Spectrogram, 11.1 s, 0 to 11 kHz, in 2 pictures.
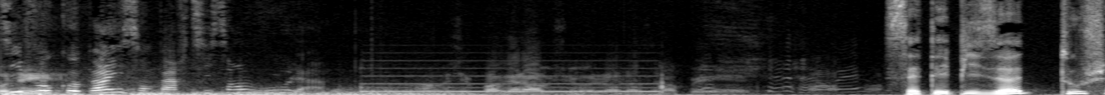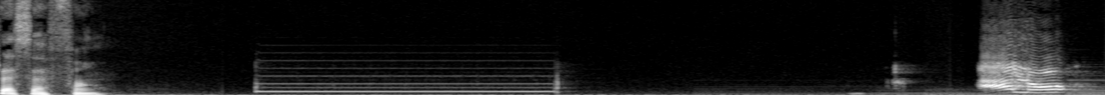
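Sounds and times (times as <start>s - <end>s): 
speech: 0.0s - 1.6s, 2.5s - 3.7s, 4.5s - 6.1s
telephone busy tone after a call cuts off: 1.8s - 3.4s, 6.8s - 8.4s.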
